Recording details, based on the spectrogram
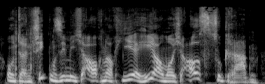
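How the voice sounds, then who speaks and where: A man's voice: fairly high pitch, wildly swooping pitch, fast talker, husky, dry recording, studio quality, voice pushed up, full character voice. A man voicing an irritable, fussy male troll-like creature who grumbles and complains in a storybook reading. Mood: frantic, irritated.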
